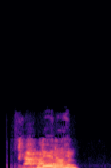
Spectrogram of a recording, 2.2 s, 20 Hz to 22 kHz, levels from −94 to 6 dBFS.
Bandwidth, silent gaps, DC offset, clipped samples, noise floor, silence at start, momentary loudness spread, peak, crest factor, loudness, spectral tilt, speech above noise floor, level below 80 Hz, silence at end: 6.8 kHz; none; under 0.1%; under 0.1%; -77 dBFS; 0.35 s; 16 LU; -2 dBFS; 14 dB; -14 LUFS; -9 dB/octave; 64 dB; -48 dBFS; 0.7 s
